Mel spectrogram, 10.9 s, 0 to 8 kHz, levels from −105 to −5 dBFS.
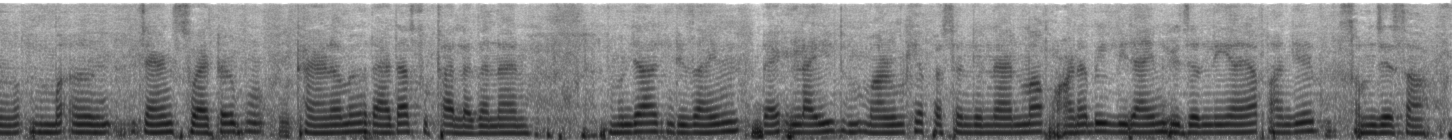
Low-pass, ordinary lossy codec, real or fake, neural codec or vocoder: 7.2 kHz; MP3, 48 kbps; fake; codec, 16 kHz, 2 kbps, X-Codec, WavLM features, trained on Multilingual LibriSpeech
